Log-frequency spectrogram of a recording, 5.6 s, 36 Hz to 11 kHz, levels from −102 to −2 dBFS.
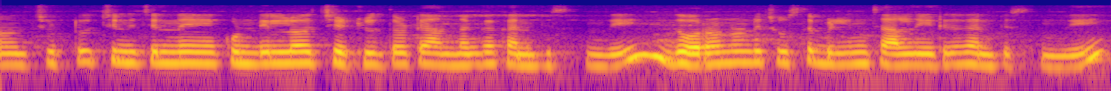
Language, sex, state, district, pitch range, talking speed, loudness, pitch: Telugu, female, Andhra Pradesh, Sri Satya Sai, 190-215 Hz, 175 wpm, -18 LUFS, 205 Hz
